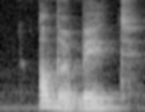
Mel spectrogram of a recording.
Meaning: viper bite
- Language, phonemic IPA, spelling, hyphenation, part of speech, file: Dutch, /ˈɑ.dərˌbeːt/, adderbeet, ad‧der‧beet, noun, Nl-adderbeet.ogg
